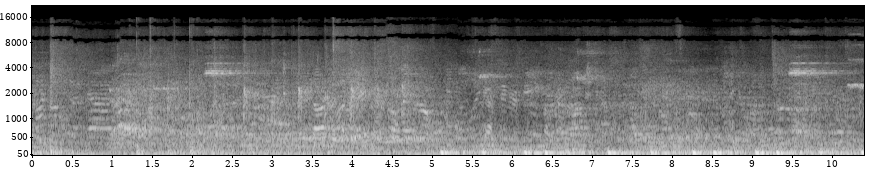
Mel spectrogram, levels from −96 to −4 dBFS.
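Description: From 0.52 to 1.11 s the audio slows by 6.35% and drops about 114 cents, a little over a semitone, then snaps back to normal pitch and pace. From 4.44 to 5.33 s the opposite happens: a 6.35% speed-up and a rise of about 107 cents. This is likely a drift correction step, where clock-matching software abruptly changes the playback rate to drain or refill its buffer, so pitch and timing shift together.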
